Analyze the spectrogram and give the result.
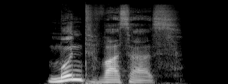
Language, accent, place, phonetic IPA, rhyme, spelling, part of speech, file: German, Germany, Berlin, [ˈmʊntˌvasɐs], -ʊntvasɐs, Mundwassers, noun, De-Mundwassers.ogg
- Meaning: genitive singular of Mundwasser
